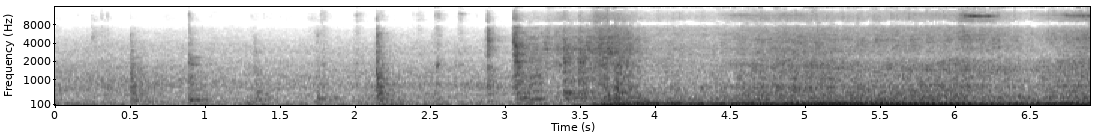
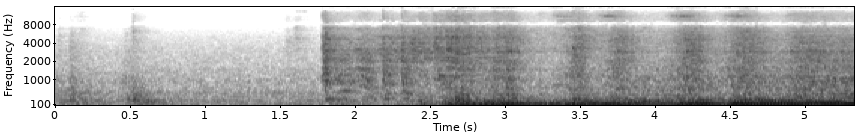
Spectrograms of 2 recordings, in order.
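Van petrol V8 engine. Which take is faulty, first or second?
first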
